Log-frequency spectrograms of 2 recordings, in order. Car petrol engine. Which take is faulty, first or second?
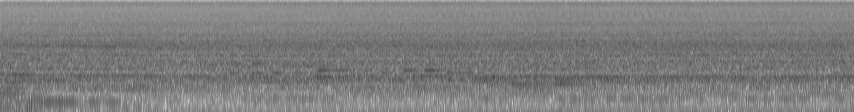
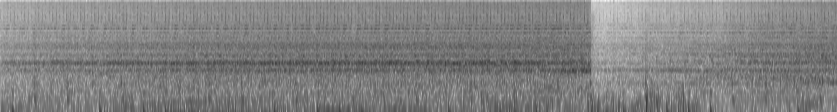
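second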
